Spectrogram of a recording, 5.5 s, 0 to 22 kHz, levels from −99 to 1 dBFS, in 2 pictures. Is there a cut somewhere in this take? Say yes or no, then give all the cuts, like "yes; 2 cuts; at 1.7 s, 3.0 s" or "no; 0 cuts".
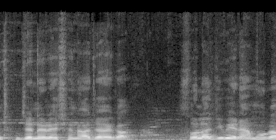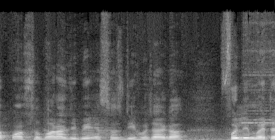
no; 0 cuts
